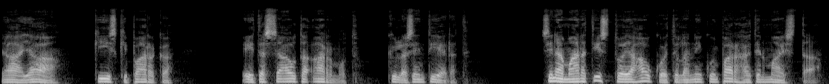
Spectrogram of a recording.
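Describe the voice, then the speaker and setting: A man reading a blustering, gruff eldest brother. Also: on the low side, expressive, a little mellow, no echo. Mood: scolding, mocking. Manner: blustering, scolding speech with a mocking chuckle. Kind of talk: audiobook reading.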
